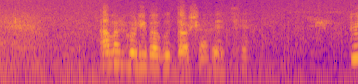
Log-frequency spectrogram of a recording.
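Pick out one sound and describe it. A second young woman speaks.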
